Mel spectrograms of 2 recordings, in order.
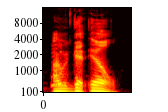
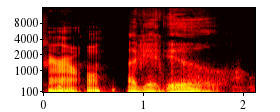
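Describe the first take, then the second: First: It is said in his normal voice. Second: It is said in a deep, low voice.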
